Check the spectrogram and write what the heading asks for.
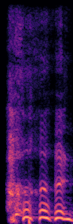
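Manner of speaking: उंच स्वरातलं छोटं हसू; short high giggle; खळखळून हसणं. Real, not acted. निवेदिका स्वतः हसते. (खरं, छोटं हसू)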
